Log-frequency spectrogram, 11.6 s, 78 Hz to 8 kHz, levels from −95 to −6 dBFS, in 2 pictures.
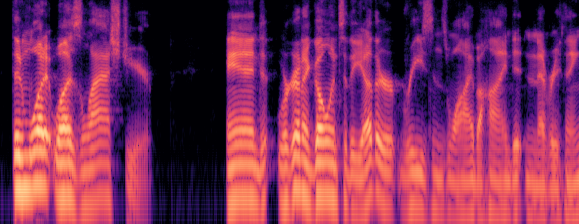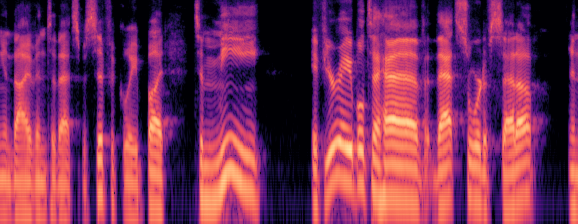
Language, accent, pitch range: English, American, 110-135 Hz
